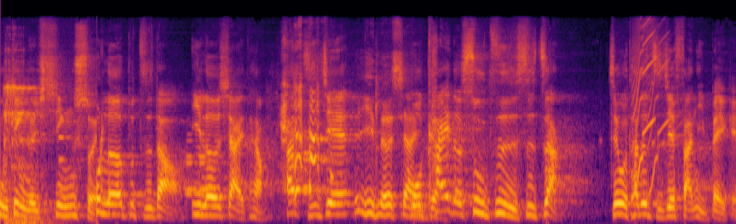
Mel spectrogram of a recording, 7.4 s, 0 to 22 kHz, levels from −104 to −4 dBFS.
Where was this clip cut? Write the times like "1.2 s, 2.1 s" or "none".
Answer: 1.0 s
